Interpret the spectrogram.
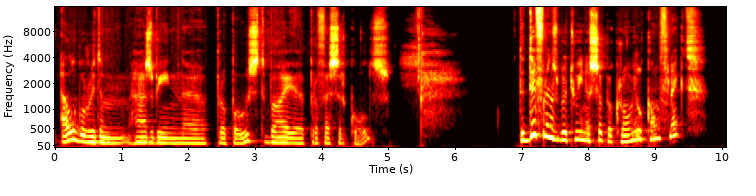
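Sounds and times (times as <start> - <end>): man breathing: 5.2 - 6.3.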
